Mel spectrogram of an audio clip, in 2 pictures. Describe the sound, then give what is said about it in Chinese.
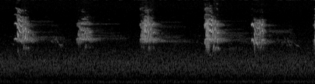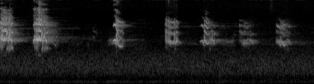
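Birds call outdoors in a steady series of sharp, bright chirps, about a dozen spaced roughly a second apart, over a faint low background hum, with no talking. “你看，刚才周围有很多鸟叫，我们能否完全的去听到这些鸟叫，不被自我所阻隔，不被各种的想法所阻隔？”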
